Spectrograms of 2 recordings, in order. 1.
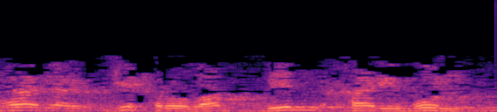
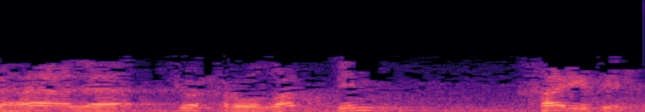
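الكلمة الأخيرة تنتهي بالضمة. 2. الكلمة الأخيرة تنتهي بالكسرة. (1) "كان الواجب أن يقول" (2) "أجروا عليه الجر مثل المجاور له"

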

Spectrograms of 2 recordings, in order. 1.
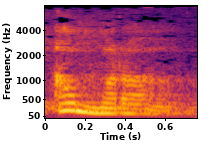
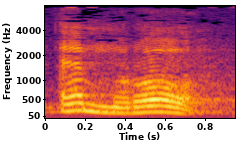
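الحركة الأولى ثقيلة ومفخمة. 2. الحركة الأولى خفيفة، مش مفخمة. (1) "لكن ما تقولش أمرا" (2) "الهمزة في القرآن دائما مرققة والميم كمان مرققة"

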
